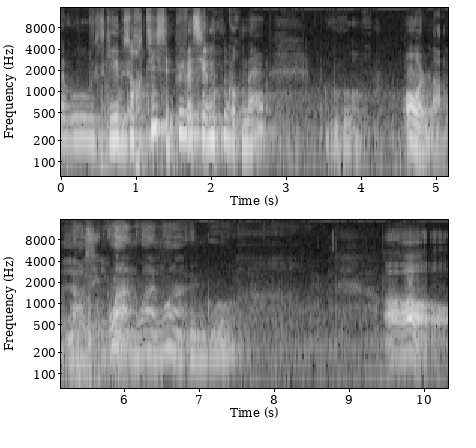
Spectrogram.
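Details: Fluent aphasia with paraphasias in a female patient with a brain lesion, with word-finding difficulty, word substitutions and distorted words, during a picture-naming task.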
